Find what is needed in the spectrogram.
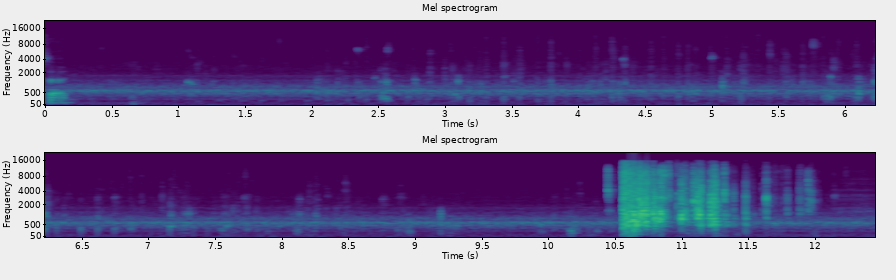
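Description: Faint swallowing and small liquid clicks as a man drinks water from a plastic bottle, over a steady low hum. About ten and a half seconds in comes a loud, brief crackle lasting about a second.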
